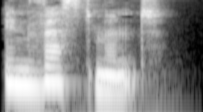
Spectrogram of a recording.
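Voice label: "investment", British English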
